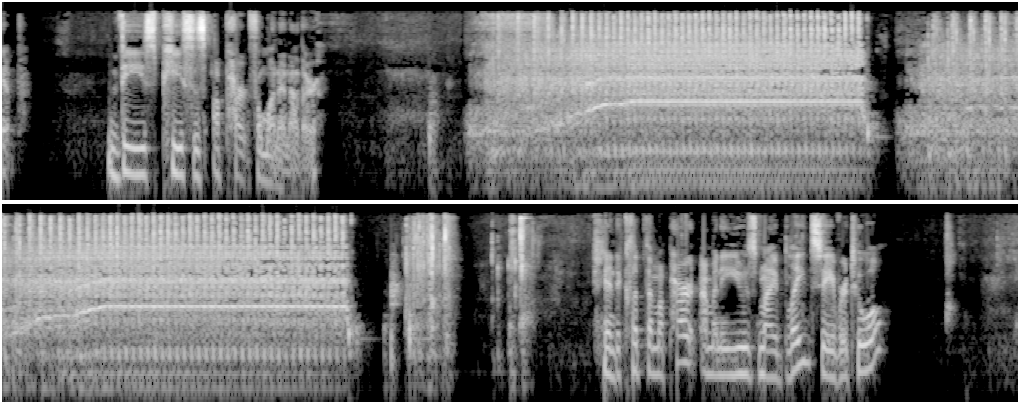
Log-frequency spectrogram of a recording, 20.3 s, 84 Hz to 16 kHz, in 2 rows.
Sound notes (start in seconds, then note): 4.8 sewing Machine Noises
